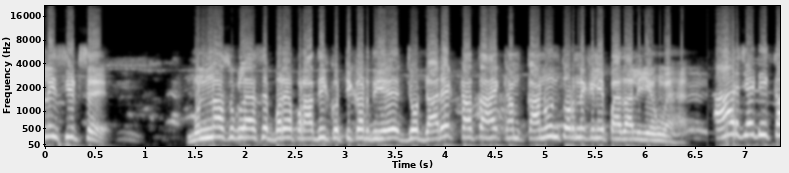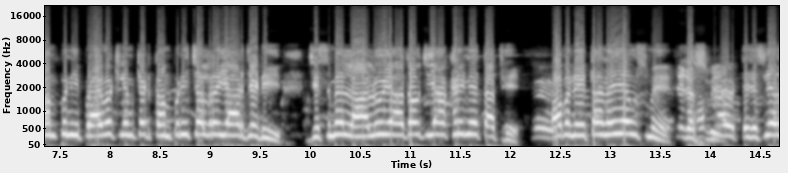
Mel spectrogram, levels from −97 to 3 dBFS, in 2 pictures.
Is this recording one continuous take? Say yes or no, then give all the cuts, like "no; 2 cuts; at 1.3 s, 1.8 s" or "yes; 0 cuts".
no; 1 cut; at 6.5 s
